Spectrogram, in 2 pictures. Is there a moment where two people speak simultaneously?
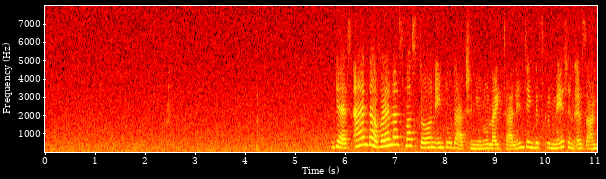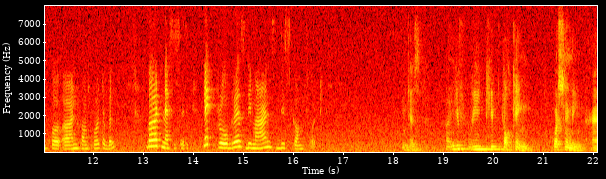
No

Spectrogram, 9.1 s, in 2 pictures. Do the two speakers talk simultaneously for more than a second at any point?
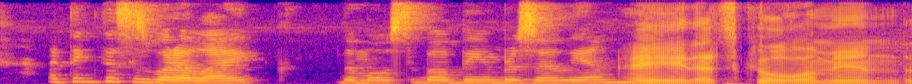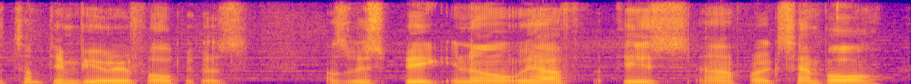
No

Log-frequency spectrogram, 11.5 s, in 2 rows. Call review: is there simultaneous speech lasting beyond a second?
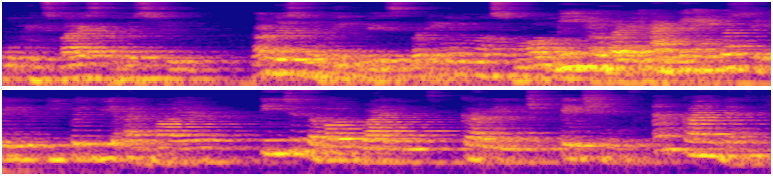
Yes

